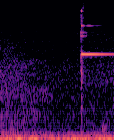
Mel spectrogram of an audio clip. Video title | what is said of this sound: The BEST ways to TEST for FAKE SILVER at home! #silverstacking | you will find there's a very noticeable difference in that ping right there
